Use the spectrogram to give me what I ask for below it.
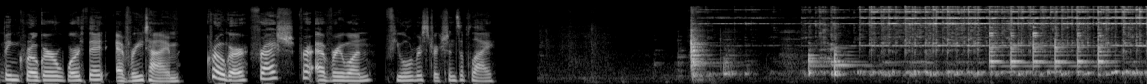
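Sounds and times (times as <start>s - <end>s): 
speech: 0.0s - 5.5s
bell ringing and clanging: 6.9s - 11.4s.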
